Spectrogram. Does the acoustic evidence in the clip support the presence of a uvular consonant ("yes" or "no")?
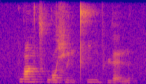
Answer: no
